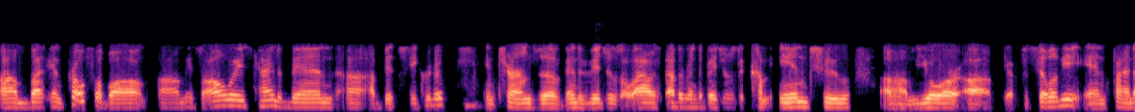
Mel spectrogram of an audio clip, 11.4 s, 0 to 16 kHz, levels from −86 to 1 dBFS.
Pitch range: 105-130 Hz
